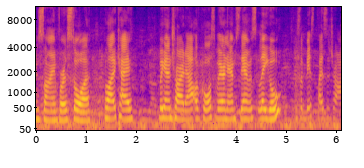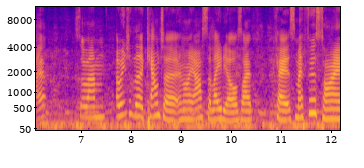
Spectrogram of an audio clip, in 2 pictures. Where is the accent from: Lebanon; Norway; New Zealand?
New Zealand; moved away as an adult; also born or lived in Watford, England; now in London, United Kingdom; I moved to New Zealand when I was 3 years old to my mum's side of the family in New Zealand. So grew up there until I was 22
